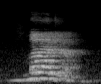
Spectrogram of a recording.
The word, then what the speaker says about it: madam: For example, you have the word madam. Now let's break this word down. Ma-dam. Madam. The part that is loudest is the first part, which is the first syllable.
